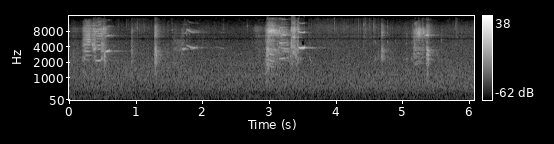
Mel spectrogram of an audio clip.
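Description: Wild birds calling with short, high chirps, about six separate calls or call clusters, the loudest about three seconds in, over a faint steady hiss.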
